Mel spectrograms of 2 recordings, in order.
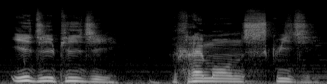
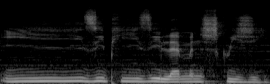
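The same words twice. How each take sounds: First: It is said in a Japanese English accent. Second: It is said in his plain accent.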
